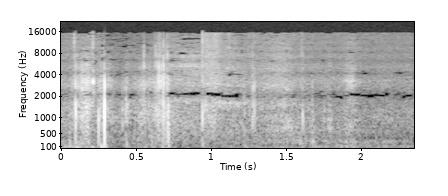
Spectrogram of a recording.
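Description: Handling noise from the phone camera being moved: a few light clicks and knocks in the first second, then faint background noise.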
